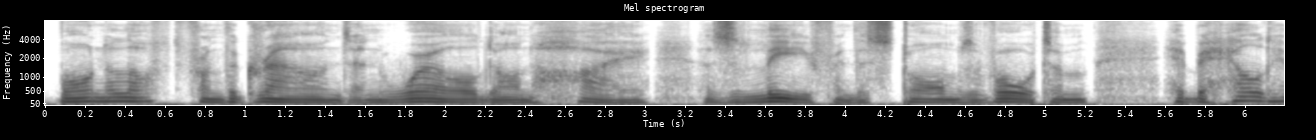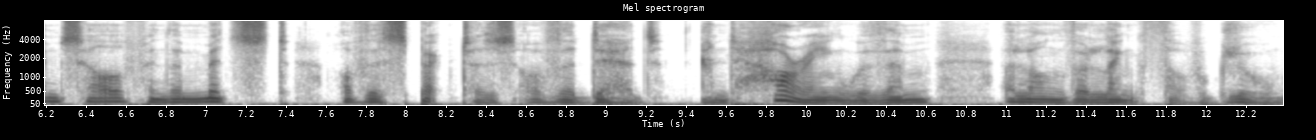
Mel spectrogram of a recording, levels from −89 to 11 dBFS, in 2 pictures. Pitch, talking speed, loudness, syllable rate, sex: 100 Hz, 185 wpm, -21 LUFS, 4.3 syllables/s, male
